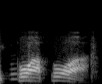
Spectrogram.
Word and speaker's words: poa: And and if he says Niaje to you, you say poa poa.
